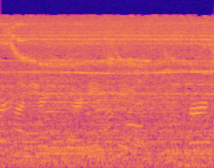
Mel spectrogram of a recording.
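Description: Experimental electronic synthesizer drone music: several steady held tones over a noisy wash, with short gliding pitch sweeps, one falling from high up just after the start.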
